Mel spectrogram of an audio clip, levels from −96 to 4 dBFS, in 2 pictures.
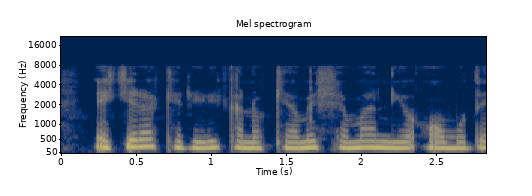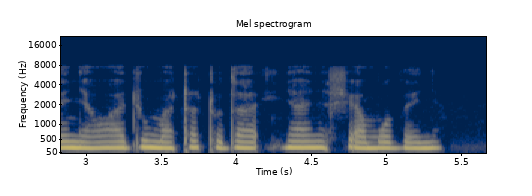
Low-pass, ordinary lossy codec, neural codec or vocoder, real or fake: none; none; none; real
